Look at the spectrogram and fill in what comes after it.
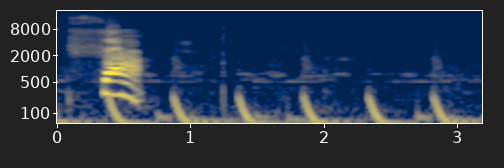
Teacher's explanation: Huruf sa ini cara penyebutannya, ujung lidah dirapatkan dengan gigi atas.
